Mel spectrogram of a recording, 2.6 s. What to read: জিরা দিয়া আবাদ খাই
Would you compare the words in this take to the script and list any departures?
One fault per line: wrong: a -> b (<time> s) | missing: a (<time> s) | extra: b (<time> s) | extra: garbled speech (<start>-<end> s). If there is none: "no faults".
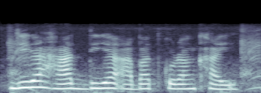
extra: হাত (0.5 s)
extra: করাং (1.6 s)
